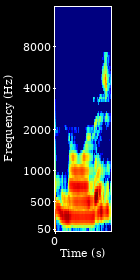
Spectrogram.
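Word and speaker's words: knowledge: next word देखते हैं नॉलेज अब देखिए जब मैं नॉलेज बोल रही हूं तो आपने नोटिस किया होगा कि मुझे यहां पर कोई भी के की साउंड नहीं आ रही लेकिन स्टार्टिंग जो है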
